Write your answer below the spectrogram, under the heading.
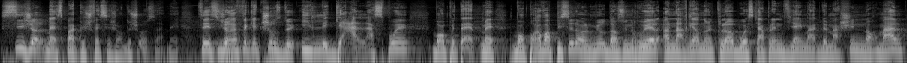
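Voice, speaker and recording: A man's voice: on the high side, fairly quick, hardly any pauses, a bit bright. Slangy Québécois man telling a story. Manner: slangy, punchy, mixes English words in. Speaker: guest comedian. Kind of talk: animated storytelling on a podcast.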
